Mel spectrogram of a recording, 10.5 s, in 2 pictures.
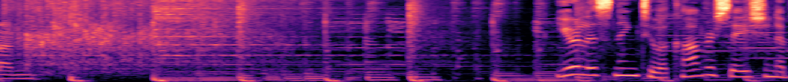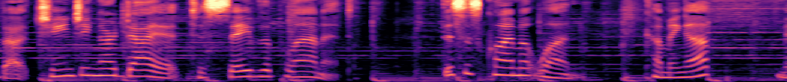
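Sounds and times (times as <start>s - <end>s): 
speech: 0.0s - 0.5s, 3.7s - 7.6s, 8.2s - 10.4s
audience applause: 0.0s - 1.2s
rhythmic bass-heavy music cue: 0.0s - 10.4s.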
